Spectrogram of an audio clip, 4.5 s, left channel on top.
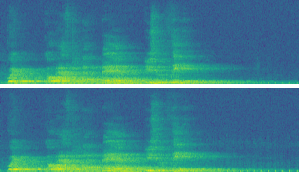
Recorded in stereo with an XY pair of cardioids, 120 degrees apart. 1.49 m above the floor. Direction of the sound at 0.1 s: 40° left.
